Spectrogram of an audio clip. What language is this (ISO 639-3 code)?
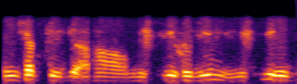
asm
